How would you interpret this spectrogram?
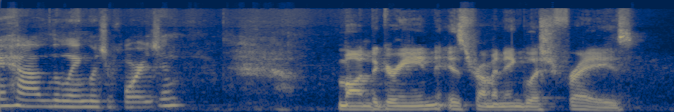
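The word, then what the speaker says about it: mondegreen: Mandreen.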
